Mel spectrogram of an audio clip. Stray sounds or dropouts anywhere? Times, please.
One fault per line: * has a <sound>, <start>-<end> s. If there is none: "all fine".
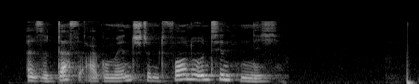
all fine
